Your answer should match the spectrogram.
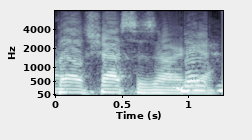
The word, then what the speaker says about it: Belshazzar: Belshazzar.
